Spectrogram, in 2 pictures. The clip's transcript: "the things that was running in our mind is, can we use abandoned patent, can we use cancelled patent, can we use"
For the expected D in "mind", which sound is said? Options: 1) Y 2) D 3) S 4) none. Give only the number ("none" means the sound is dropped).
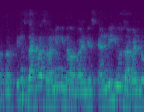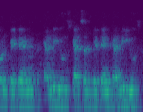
2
